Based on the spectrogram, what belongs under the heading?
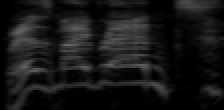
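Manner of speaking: shrill demanding landlord yelling for rent; cold greedy landlord. Acted. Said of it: "there's a Russian Star Child that's like".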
